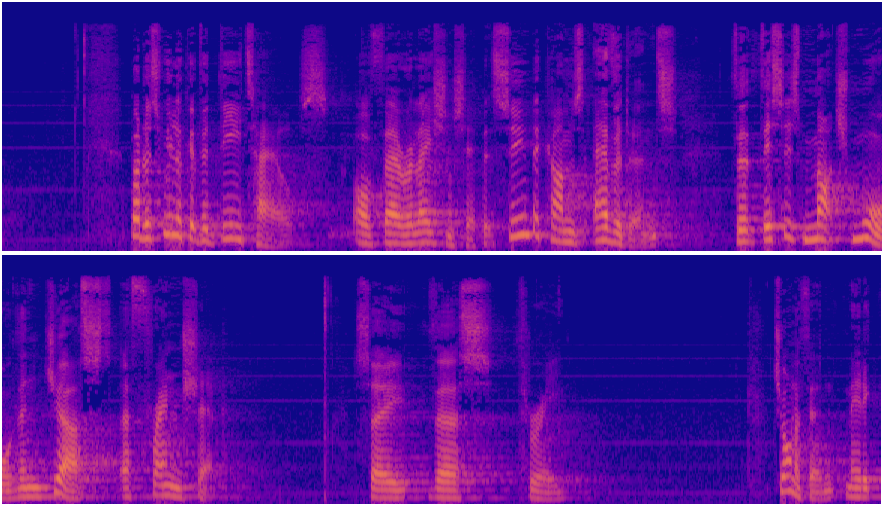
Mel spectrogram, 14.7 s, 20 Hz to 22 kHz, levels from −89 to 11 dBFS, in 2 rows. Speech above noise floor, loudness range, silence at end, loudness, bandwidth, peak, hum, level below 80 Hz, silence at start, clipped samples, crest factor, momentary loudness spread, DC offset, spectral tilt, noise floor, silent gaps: 37 dB; 6 LU; 0 s; -30 LUFS; 15.5 kHz; -8 dBFS; none; -64 dBFS; 0.75 s; under 0.1%; 22 dB; 15 LU; under 0.1%; -4.5 dB/octave; -66 dBFS; none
